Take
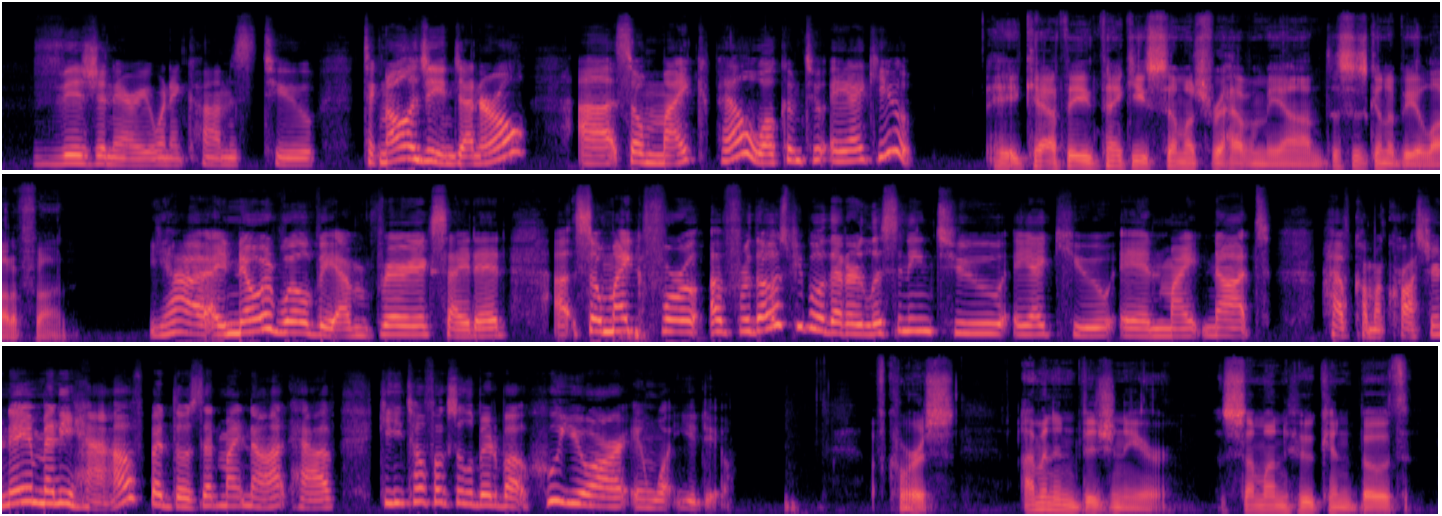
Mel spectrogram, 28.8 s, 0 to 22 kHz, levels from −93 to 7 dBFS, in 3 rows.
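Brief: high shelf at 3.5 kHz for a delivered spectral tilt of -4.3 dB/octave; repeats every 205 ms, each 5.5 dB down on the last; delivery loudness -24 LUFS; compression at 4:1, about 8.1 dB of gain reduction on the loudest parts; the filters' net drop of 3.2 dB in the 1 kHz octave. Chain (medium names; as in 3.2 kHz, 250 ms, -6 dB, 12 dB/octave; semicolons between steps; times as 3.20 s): peaking EQ 1 kHz -4 dB; treble shelf 3.5 kHz -4 dB; compression 4:1, threshold -30 dBFS; feedback delay 205 ms, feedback 53%, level -5.5 dB; trim +9 dB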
